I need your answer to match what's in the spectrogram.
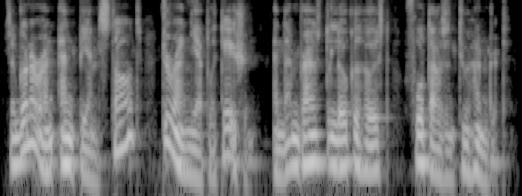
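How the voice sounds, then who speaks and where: A Belgian man who speaks Dutch natively walks through each step as instructor of a software screencast tutorial. His husky voice sits fairly low, swings widely in pitch, and moves at a quick pace.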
